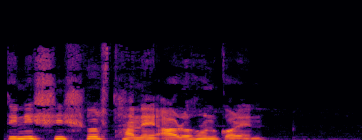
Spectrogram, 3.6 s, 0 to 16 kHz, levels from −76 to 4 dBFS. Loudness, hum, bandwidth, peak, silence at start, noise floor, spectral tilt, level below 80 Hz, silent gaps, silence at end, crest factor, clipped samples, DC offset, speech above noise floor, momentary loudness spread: -20 LUFS; none; 11.5 kHz; -4 dBFS; 0.05 s; -59 dBFS; -5.5 dB/octave; -56 dBFS; none; 1 s; 16 dB; under 0.1%; under 0.1%; 39 dB; 6 LU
